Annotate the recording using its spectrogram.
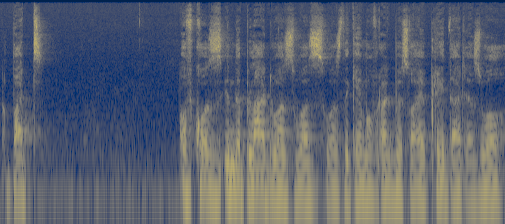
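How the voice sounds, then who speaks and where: A man talks at a moderate pace and a medium pitch, his intonation monotone and flat. Noticeable background noise is present. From South Africa, Eastern Cape (Mthatha). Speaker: rugby coach and player. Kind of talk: interview. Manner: halting, many fillers and repetitions.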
